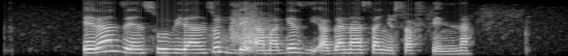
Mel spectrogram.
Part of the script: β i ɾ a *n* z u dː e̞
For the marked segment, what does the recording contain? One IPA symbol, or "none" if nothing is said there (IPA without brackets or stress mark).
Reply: n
